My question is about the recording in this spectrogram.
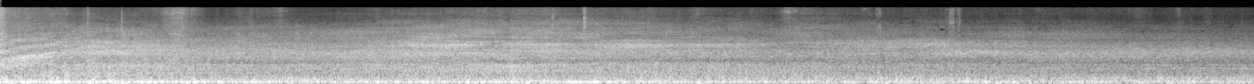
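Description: Steady outdoor rumble of road traffic passing on a nearby road, swelling about a third of the way in and fading slowly toward the end.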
